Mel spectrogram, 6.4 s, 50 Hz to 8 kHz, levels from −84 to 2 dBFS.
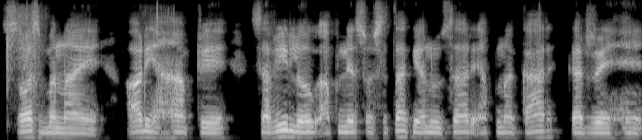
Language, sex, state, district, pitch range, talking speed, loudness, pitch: Hindi, male, Bihar, Supaul, 105-115 Hz, 150 wpm, -18 LUFS, 110 Hz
